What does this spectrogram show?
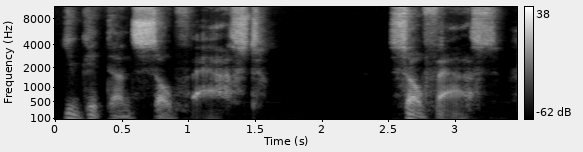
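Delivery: very soft, slow and low; hushed emphasis. Real, not acted. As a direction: drop right down to a hush for effect. Hushed emphasis on quick finish.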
